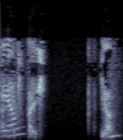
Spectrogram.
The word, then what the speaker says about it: Mediem: Medium? Yeah. Did you say medium, like small, medium, large, like that? Yeah. Yeah. Okay. Yep. Gotcha. Yeah, it's spelled a little differently, MEDIEM.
